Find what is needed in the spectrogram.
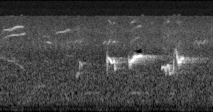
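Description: Faint bird chirps: a quick run of four short, high notes about a second in, over quiet outdoor background.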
